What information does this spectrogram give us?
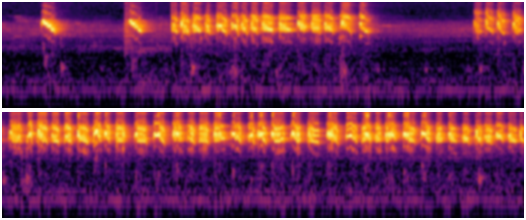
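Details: Male white-eye in breeding condition calling to a female, opening with two sharp, high downslurred calls, then bursting into long runs of fast, chattering twitters broken by a short pause.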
